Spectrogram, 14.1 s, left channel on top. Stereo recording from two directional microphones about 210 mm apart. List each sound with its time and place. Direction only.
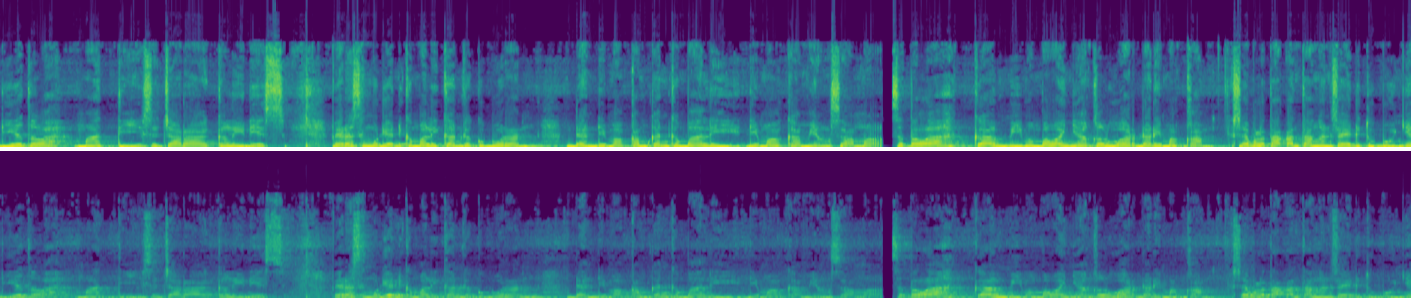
0.0 s speech: 40° left (ahead or behind)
